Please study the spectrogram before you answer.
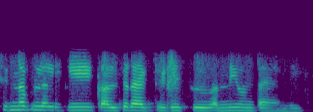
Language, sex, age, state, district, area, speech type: Telugu, female, 18-30, Andhra Pradesh, Nellore, rural, conversation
